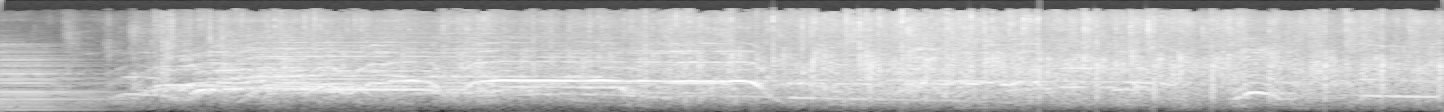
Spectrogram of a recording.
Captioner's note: audience applause and cheers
